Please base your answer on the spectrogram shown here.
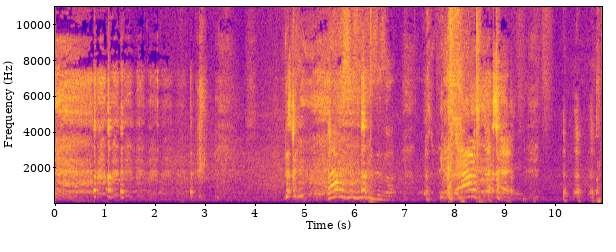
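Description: Loud sneeze bursts from young men, mixed with voiced exclamations and laughter in a noisy room.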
